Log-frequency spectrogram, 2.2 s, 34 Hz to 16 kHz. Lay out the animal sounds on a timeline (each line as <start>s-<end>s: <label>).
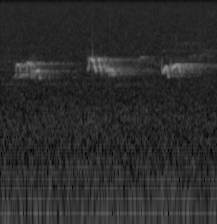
0.0s-2.2s: American Robin (Turdus migratorius)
